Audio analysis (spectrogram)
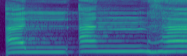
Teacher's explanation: hukum izhar halqi karena nun sukun menghadapi huruf ha maka Nun dibaca jelas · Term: idhar halqi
